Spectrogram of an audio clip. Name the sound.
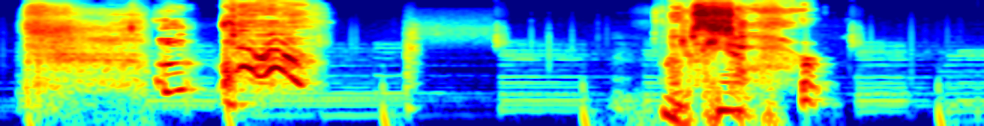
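coughing and sputtering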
